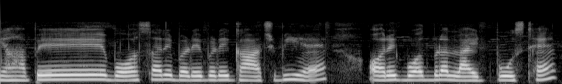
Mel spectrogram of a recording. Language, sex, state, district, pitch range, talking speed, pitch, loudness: Hindi, female, Assam, Sonitpur, 195-220 Hz, 170 wpm, 205 Hz, -13 LUFS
